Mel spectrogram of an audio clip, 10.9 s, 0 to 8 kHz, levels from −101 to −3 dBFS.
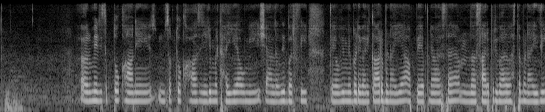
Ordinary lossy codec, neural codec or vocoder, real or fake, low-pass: none; codec, 44.1 kHz, 7.8 kbps, DAC; fake; 7.2 kHz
